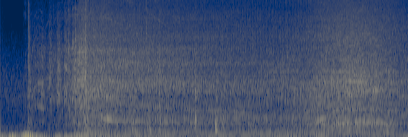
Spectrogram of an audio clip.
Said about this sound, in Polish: To robimy teraz zmianę. Przejedziemy samochodem w miejsce zacienione.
